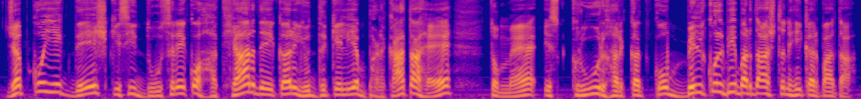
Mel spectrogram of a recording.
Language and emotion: Hindi, angry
